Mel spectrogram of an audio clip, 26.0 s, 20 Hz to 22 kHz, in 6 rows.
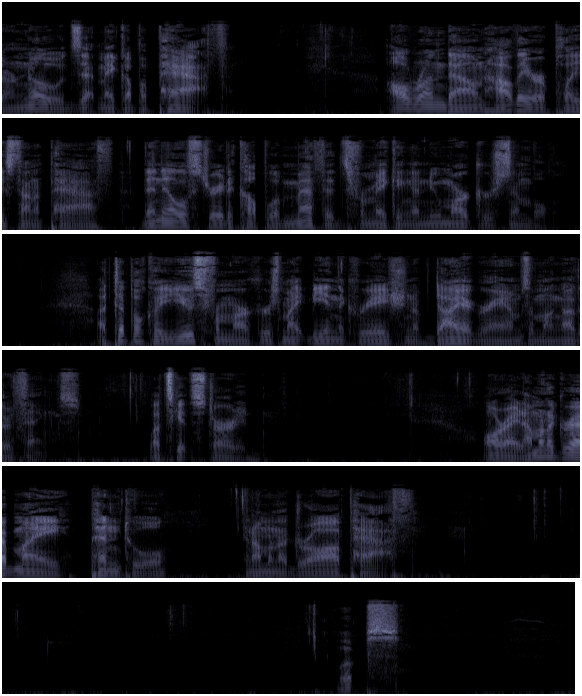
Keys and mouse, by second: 18.8 click, 19.6 click, 20.8 click, 21.9 KP_Decimal.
